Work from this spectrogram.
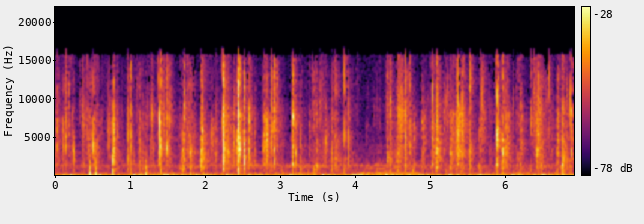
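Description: A soft fabric baby crinkle ball with yellow dotted and blue panels is squeezed with both hands. It gives a continuous run of dense, bright crinkling crackles over a steady low hum, with no single burst standing far above the rest.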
